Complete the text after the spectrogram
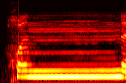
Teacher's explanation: خا کو موٹا پڑھیں گے، نون مشدد پہ گنہ ہوگا اور الف ساکن سے پہلے زبر ہے، الف مدہ کو کھینچ کر.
